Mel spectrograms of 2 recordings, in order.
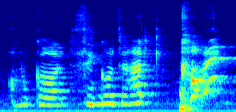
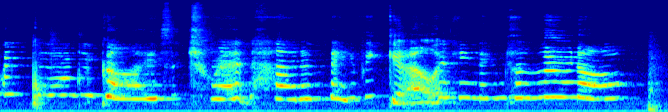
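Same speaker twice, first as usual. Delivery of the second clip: teary sing-song; 12 semitones higher, 3 dB quieter, slower than usual. Real, not acted. Emotional sing-song announcement.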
